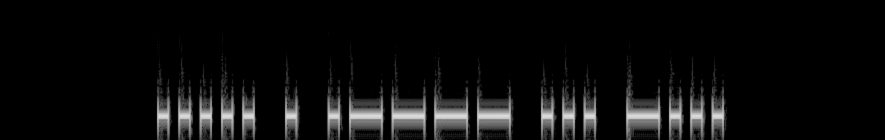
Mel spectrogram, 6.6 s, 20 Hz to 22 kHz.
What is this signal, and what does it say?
Morse code, heard as a keyed tone, about 15 wpm, 700 Hz. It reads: 5E1SB
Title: Five Challenging Letter-Number Combinations 15wpm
